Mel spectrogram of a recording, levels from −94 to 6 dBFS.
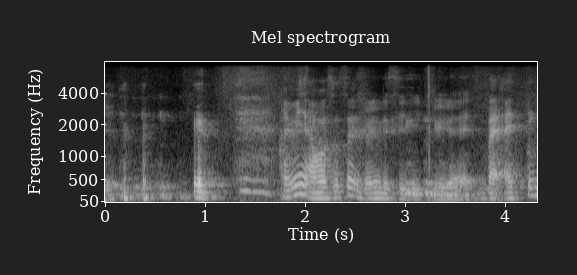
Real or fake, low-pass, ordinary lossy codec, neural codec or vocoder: real; 7.2 kHz; none; none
